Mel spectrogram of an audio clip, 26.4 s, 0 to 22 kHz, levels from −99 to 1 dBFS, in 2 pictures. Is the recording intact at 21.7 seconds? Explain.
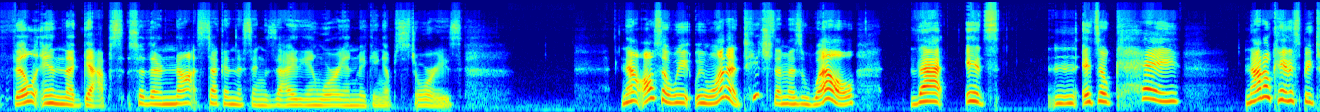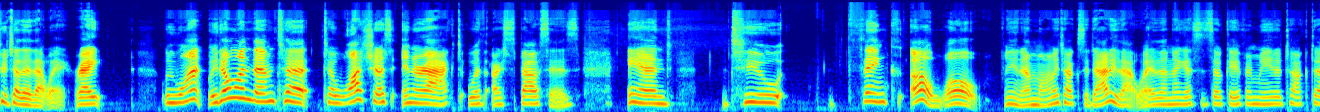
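Yes, the audio at 21.7 seconds is intact, with no fault heard at that moment.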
